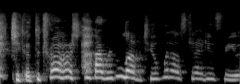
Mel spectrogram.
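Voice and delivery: high, bright eager yes; mock overeager new lover. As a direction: jump at the chance to help. Eager new partner voiced.

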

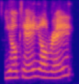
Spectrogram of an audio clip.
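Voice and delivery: light British "You all right?" with a lifted tune; imitating London locals asking "You all right?"; British greeting. Imitating a London greeting, mildly British. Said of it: "I was like".

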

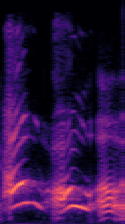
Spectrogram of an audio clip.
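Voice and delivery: high yelped ow ow ow, half laughing; imitating yelping dog. Retelling her dog's yelps in a high laughing voice. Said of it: "he's going".

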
